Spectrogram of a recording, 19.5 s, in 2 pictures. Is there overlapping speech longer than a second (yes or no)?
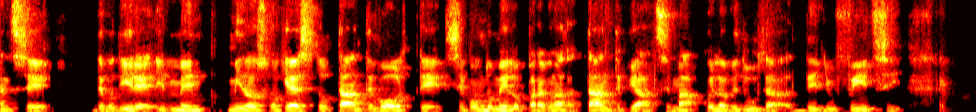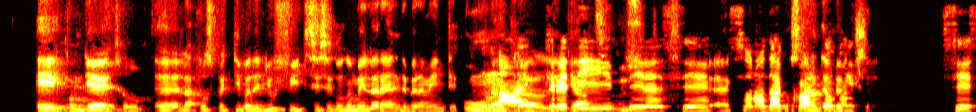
yes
